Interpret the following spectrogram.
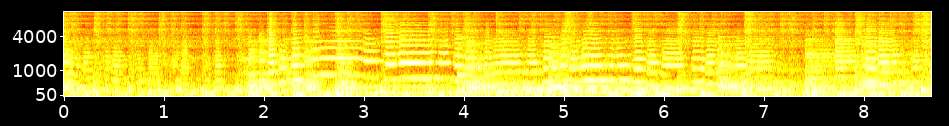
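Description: Jazz quintet playing live: trumpet holding and moving between sustained melody notes over piano, guitar, double bass and a drum kit.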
